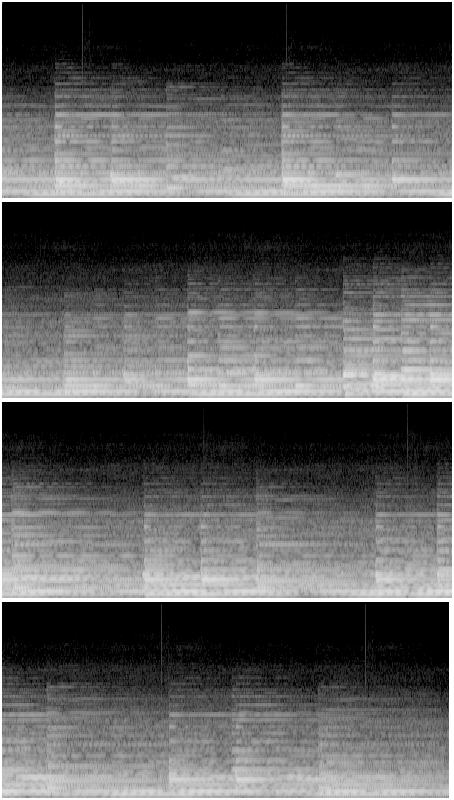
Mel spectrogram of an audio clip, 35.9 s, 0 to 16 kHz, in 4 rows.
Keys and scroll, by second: 1.9 g, 23.2 space, 29.5 space, 33.0 1, 33.3 0.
